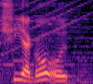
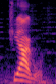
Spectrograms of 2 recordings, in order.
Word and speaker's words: Thiago: So it's Thiago or Thiago?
